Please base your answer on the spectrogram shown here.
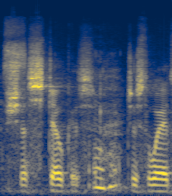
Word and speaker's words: Shestokas: It's Shestokas. Shestokas, just the way it sounds.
